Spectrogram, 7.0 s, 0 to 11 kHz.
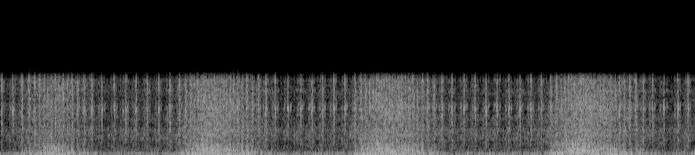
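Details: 2003 Honda CBR600RR engine swelling and dropping in slow cycles with a fast, light ticking on top throughout; source of the clicking not determined.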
